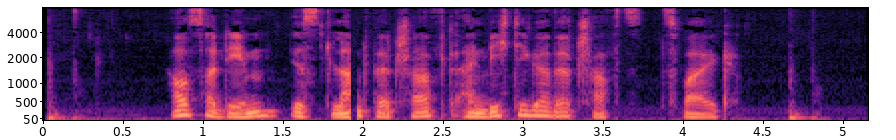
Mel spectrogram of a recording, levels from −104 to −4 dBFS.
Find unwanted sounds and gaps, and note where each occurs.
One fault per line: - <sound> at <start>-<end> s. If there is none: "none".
- dropout at 1.9-2.0 s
